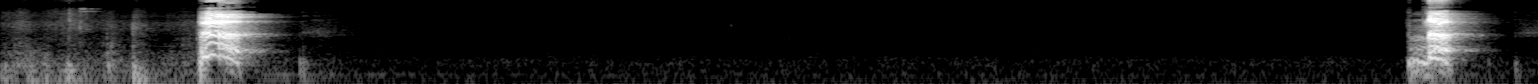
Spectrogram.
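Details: Two loud, abrupt hiccups about nine seconds apart, with silence between while the person holds their breath; persistent loud hiccups that would not stop with breath holding.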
